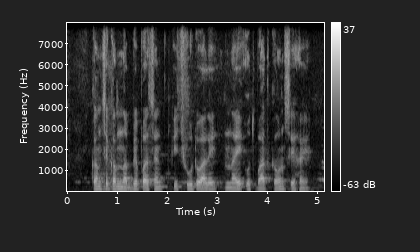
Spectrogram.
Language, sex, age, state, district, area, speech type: Hindi, male, 45-60, Uttar Pradesh, Prayagraj, rural, read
